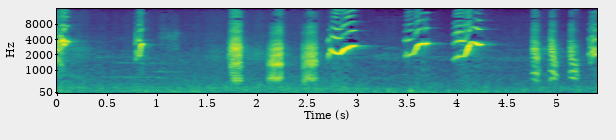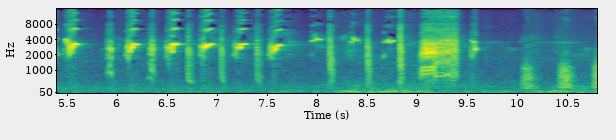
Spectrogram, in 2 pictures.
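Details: Male black-winged starling lure song for training birds: scattered harsh chips, then a run of rising whistled notes about every half second, a rasping burst, and more clicks.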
